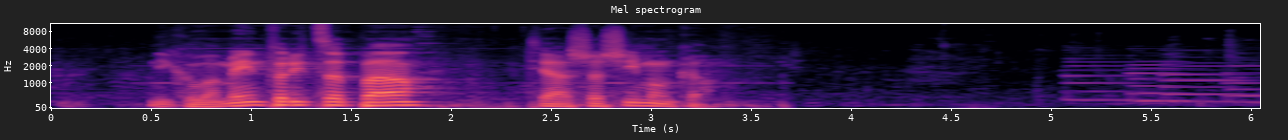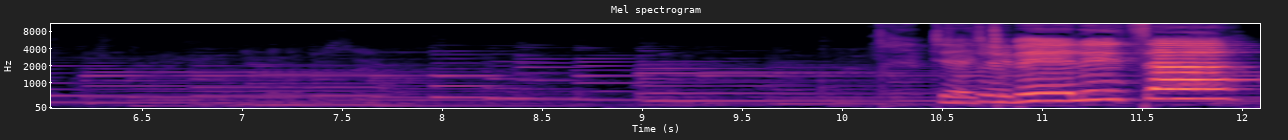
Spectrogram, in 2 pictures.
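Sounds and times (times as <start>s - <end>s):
keyboard playing piano chords: 5.0s - 12.0s.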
